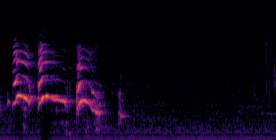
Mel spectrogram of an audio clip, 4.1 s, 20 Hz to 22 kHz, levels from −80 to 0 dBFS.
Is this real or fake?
real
